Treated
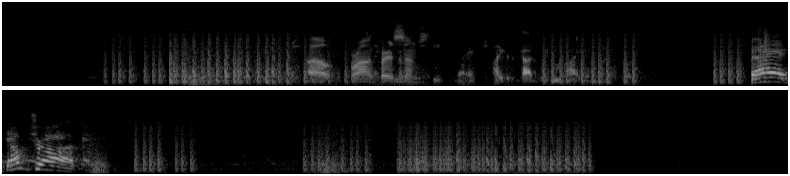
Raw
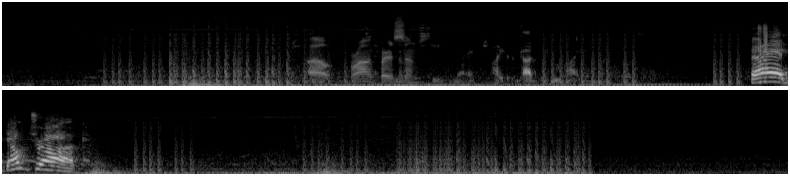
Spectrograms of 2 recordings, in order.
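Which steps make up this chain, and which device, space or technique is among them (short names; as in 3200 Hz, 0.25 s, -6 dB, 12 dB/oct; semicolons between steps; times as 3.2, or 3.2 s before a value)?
baby monitor (BPF 310–3700 Hz; compressor 6:1, threshold -35 dBFS, peak gain reduction 15 dB; white noise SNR 26 dB; gate -54 dBFS, range -12 dB); 7.15–8.03 doubler 29 ms -8 dB; gain +4.5 dB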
